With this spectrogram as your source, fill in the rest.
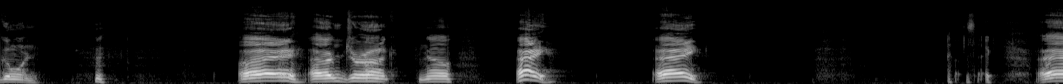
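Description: A man speaks expressively in short bursts, close to a microphone, with silent pauses between lines.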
